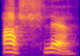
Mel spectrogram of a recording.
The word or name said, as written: arsle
